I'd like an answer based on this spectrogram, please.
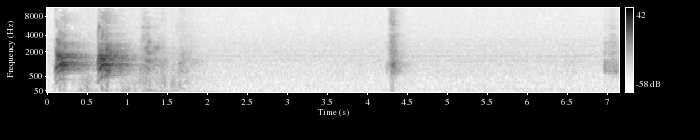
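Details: Misha, a French Bulldog, opens with two loud, rasping barks in quick succession and a trailing grumble, then stays silent apart from one sharp bark midway and a short one at the end.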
